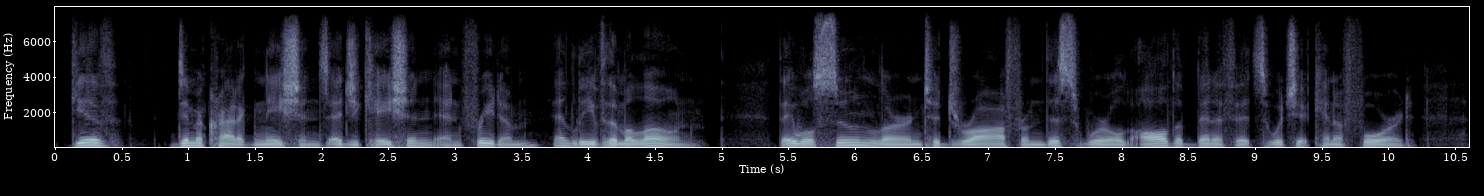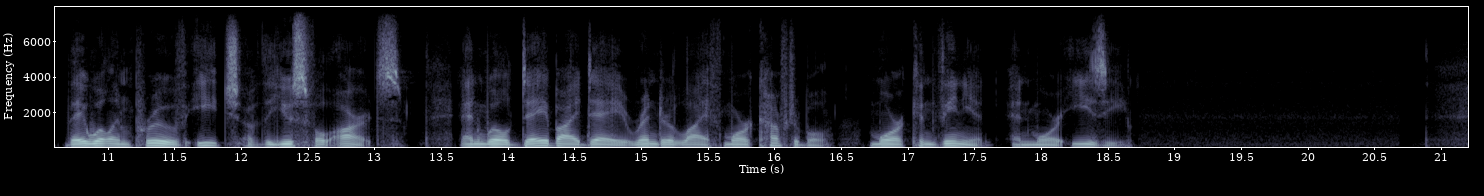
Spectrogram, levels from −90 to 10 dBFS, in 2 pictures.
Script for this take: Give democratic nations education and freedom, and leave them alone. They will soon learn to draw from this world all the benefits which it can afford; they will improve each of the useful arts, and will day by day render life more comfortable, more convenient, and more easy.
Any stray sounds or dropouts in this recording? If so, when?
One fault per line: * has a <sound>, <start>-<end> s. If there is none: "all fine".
all fine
